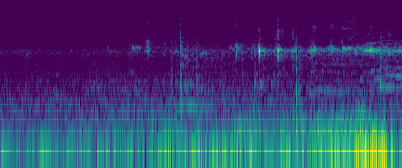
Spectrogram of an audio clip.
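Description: A tennis ball bounces a few times on a hard court.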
